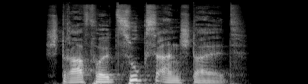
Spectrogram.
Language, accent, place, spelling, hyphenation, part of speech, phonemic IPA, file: German, Germany, Berlin, Strafvollzugsanstalt, Straf‧voll‧zugs‧an‧stalt, noun, /ˌʃtraː(f).fɔlˈt͡suːks.(ʔ)anˌʃtalt/, De-Strafvollzugsanstalt.ogg
- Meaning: penitentiary, correctional facility (prison, jail)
